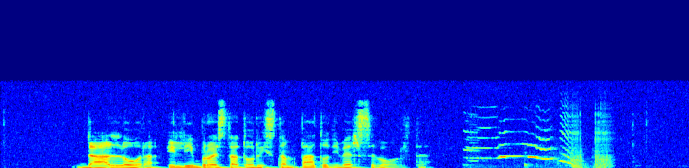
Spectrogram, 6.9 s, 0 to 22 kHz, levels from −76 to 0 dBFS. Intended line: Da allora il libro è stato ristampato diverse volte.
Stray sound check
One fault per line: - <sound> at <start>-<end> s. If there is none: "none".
- squeak at 4.6-6.2 s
